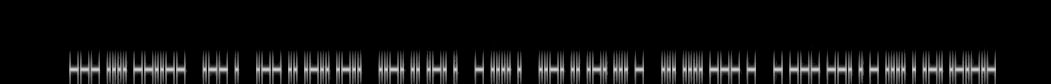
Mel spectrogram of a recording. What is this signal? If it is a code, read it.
Morse code, heard as a keyed tone, about 44 wpm, 700 Hz. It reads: OH, WE WILL FIRE THE FIRST SHOT TOGETHER.
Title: Sentences from Top 1100 Words 45wpm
